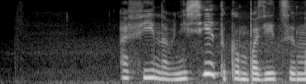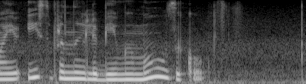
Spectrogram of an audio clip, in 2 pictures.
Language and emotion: Russian, positive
